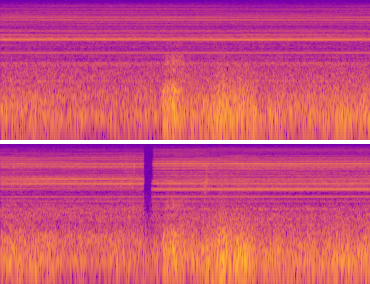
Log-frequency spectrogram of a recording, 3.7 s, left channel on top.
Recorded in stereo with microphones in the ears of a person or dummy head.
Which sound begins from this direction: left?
A thud, at 1.6 s.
